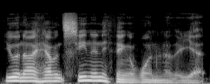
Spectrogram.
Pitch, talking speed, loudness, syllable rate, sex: 125 Hz, 285 wpm, -14 LUFS, 8.0 syllables/s, male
